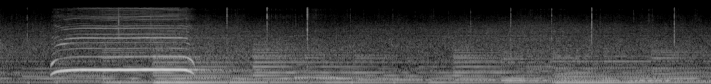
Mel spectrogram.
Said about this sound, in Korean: 이번 한 주를 살게 하실 주님께 이왕 드리는 박수 우리가 할 수 있는 최고의 박수를 하나님께 영광 올려드립시다.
